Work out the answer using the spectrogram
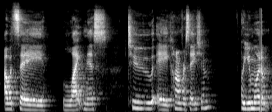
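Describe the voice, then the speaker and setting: A middle-aged executive coach teaches viewers about leadership on a live stream, using a measured, emphatic tone. Her voice is mid-range, and the room sounds echoey.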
